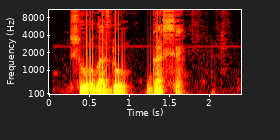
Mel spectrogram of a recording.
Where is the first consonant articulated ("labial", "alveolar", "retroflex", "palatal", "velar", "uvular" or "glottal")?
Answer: alveolar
